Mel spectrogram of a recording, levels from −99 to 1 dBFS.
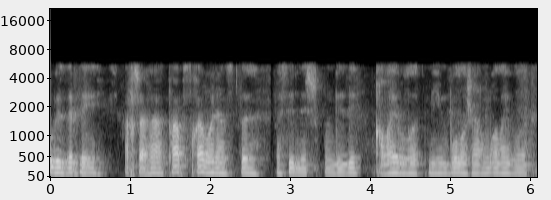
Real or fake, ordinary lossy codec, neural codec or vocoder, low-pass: real; Opus, 32 kbps; none; 5.4 kHz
